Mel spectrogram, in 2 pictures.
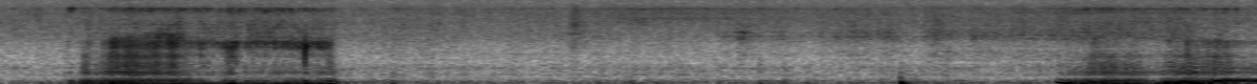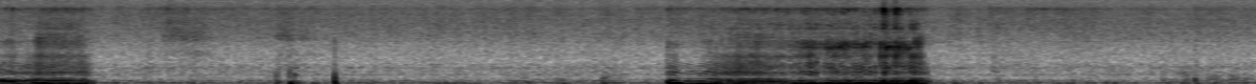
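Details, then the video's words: Snoring English Bulldog, three deep rattling snores lasting about two seconds each, spaced some six seconds apart, a low vibrating growl-like drone with hoarse overtones; faint clicks and soft breathing fill the pauses indoors. "English Bulldog snoring!"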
